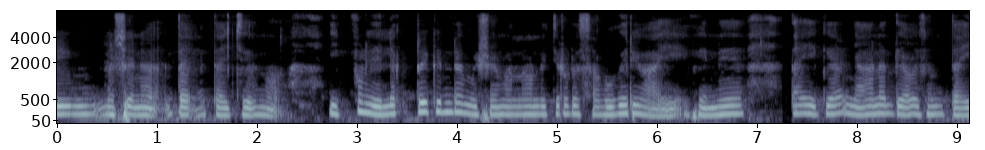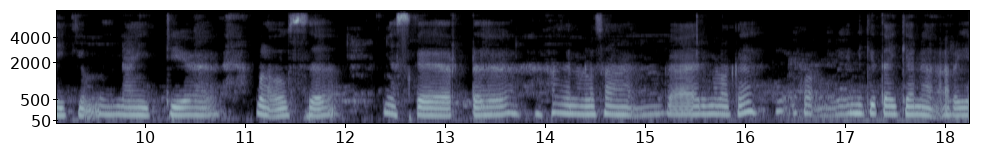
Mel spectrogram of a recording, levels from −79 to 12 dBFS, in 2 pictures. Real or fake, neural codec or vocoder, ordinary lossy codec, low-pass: real; none; none; 7.2 kHz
